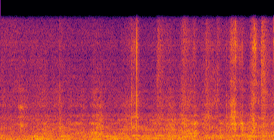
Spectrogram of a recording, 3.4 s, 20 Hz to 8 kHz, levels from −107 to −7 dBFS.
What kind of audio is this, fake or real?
fake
